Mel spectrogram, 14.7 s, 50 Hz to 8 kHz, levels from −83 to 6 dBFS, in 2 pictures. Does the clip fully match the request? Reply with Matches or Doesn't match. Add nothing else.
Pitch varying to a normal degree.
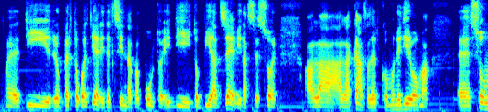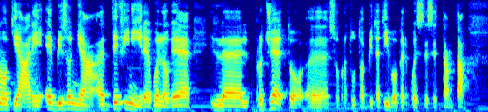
Matches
